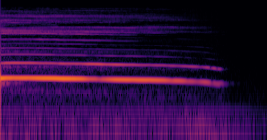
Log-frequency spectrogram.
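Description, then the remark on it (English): A single long wolf howl, clear, holding a steady high pitch before sliding slightly downward and fading out after about two seconds. No voices are present. “It, it sounds like a wolf.”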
